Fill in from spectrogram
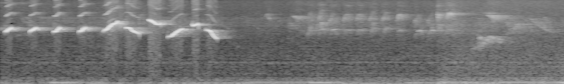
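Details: Oriental white-eye singing a fill-in style song: around ten clear, high whistled notes in quick succession that rise then swoop downward, followed by a quieter stretch with faint chirps.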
